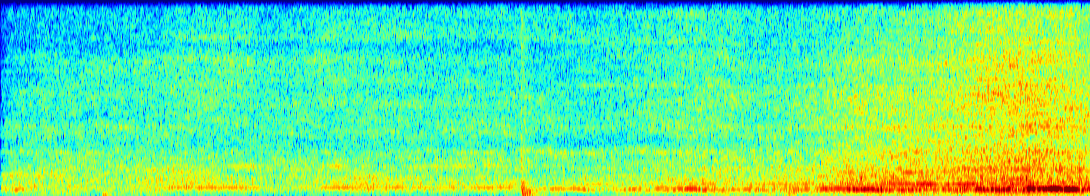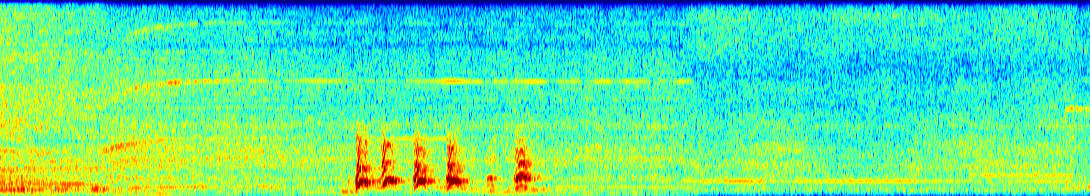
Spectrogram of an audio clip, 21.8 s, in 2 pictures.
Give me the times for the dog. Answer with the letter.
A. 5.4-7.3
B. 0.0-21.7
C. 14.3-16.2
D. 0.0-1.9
C.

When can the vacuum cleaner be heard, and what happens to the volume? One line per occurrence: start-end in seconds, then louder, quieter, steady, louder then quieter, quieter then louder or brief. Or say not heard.
0.0-21.7 louder then quieter.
